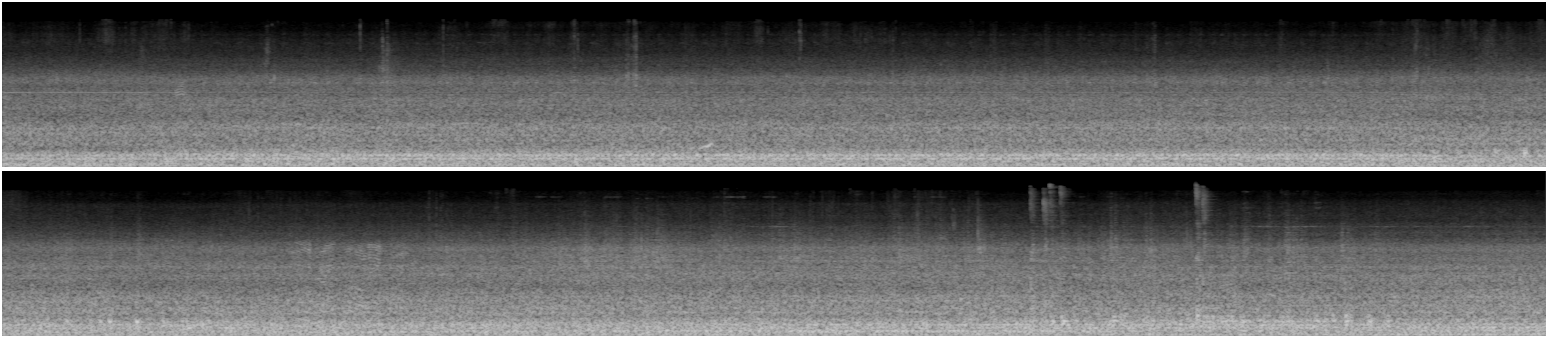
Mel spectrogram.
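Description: Ex-ČD 'Goggle' diesel locomotive running with a steady engine drone as it moves slowly forward hauling its train, growing a little louder near the end as it comes closer.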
